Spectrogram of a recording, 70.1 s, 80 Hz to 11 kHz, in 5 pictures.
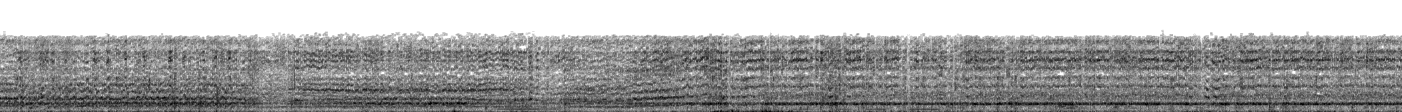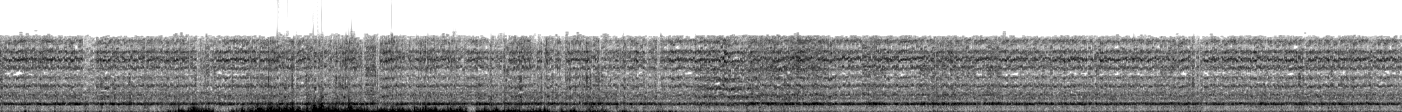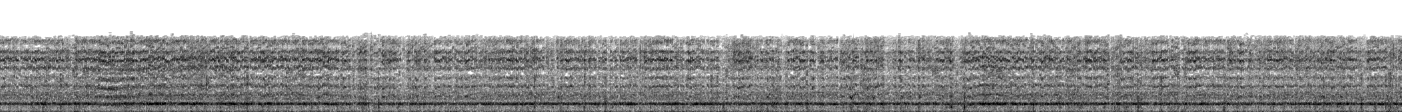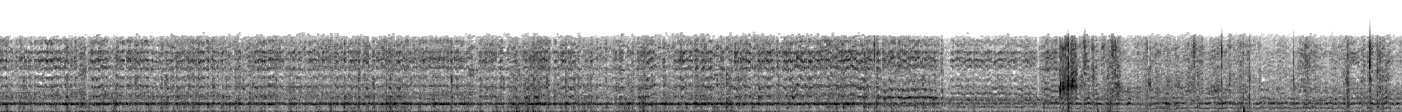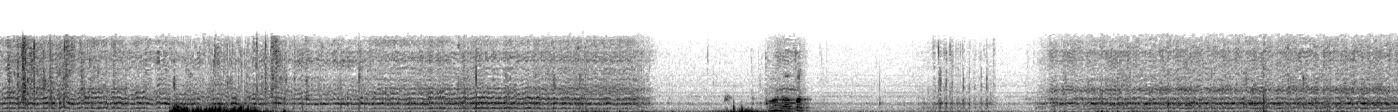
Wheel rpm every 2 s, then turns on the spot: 160, 160, 170, 200, 230, 230, 230, 240, 230, 230, 230, 230, 230, 230, 230, 230, 230, 230, 230, 230, 230, 230, 230, 230, 230, 210, 130, 120, 120, 110, 110, 40, 10, 70, 110.
none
